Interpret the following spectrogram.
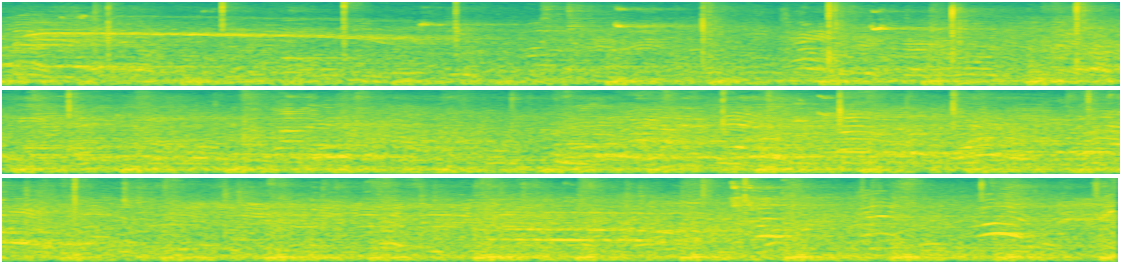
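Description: A handball bouncing on an indoor court floor, heard as repeated sharp knocks, with voices from players and crowd underneath and a few brief squeaks.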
